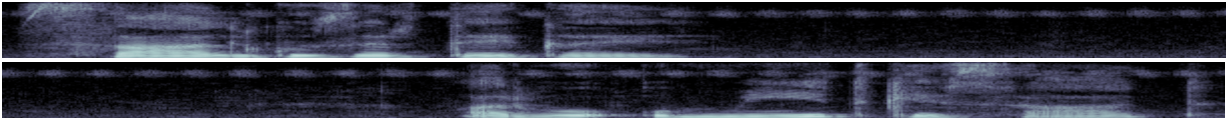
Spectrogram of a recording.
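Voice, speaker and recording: Dark, husky woman storyteller. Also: fairly low pitch, flat delivery. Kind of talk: scripted narration of a moral story.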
